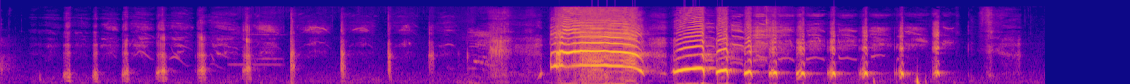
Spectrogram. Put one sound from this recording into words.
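A man laughs loudly and heartily through a microphone, with a long high shriek.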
